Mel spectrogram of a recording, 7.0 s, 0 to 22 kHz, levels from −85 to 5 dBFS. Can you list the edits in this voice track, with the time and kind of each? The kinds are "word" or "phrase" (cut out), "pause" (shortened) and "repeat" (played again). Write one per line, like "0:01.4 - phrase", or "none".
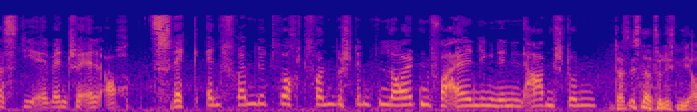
none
